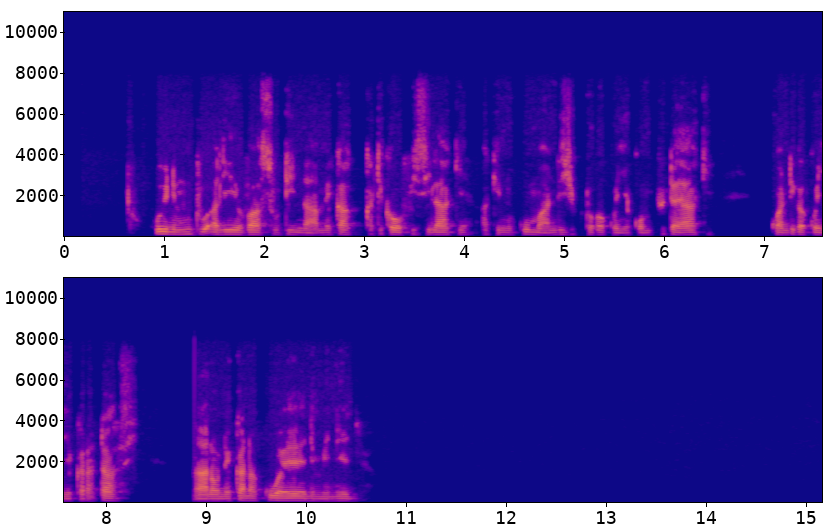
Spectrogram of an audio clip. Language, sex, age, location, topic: Swahili, male, 18-24, Nairobi, education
